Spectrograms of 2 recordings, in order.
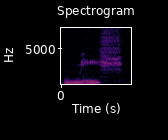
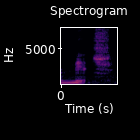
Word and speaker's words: niche: it a different way do you use the word niche or niche niche or niche so they are too common pronunciations and they're both correct so i know some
